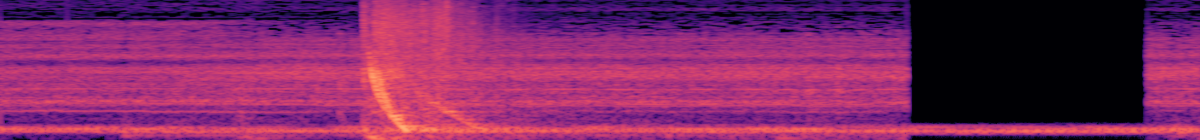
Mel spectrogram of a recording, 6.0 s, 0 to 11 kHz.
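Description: SainSmart Genmitsu LE5040 laser engraver's gantry stepper motors humming with several steady held tones. About two seconds in, a quick whine falls sharply in pitch as the laser head makes a travel move. The higher tones cut out briefly near the end, leaving only the low hum.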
